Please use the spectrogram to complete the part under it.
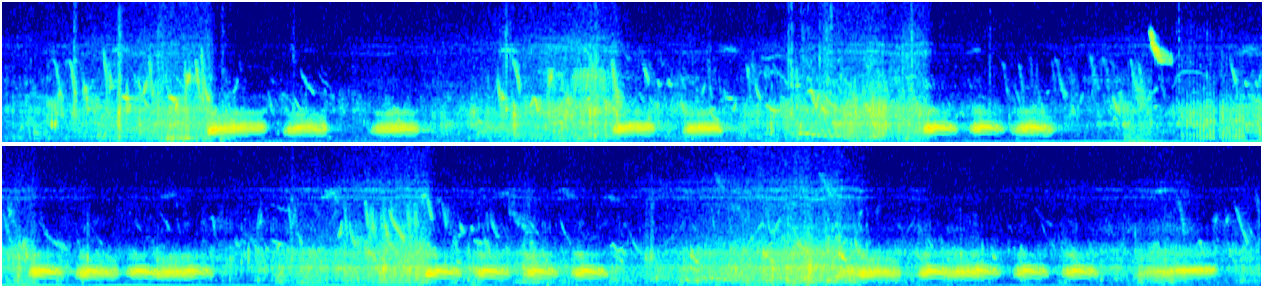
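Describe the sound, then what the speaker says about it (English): Loud crow cawing in a wild outdoor setting with kudu, gemsbok and springbok, repeated bursts of harsh calls in rhythmic series spaced across the span, fairly near over a quiet natural background. "The other sound to that very loud crow"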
